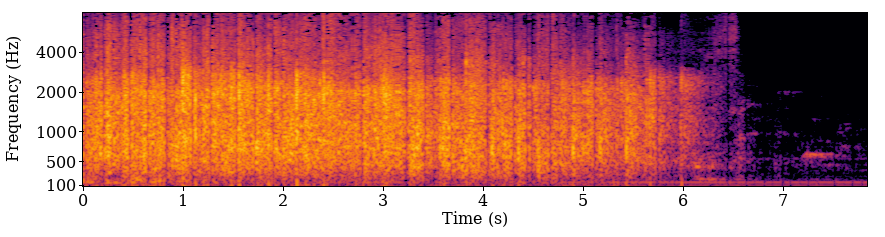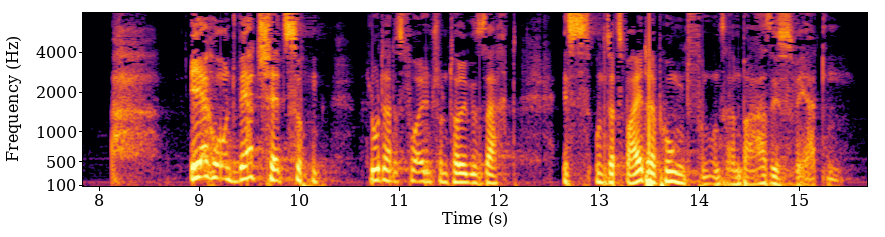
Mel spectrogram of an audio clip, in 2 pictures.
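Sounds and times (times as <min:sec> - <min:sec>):
audience applause: 0:00.0 - 0:06.5
speech: 0:08.9 - 0:15.5.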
